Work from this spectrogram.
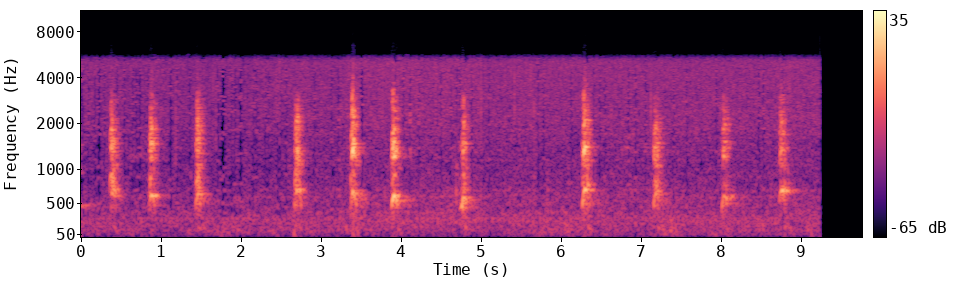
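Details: Repeated abrupt fox barks, around a dozen in under ten seconds, irregularly spaced with short pauses, some clipped and some with a brief falling tail; low hiss behind.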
